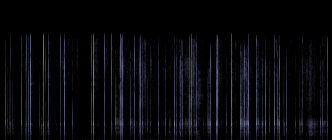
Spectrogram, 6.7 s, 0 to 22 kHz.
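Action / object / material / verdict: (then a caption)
tap / metal microphone capsules on a handheld recorder / metal / none. Long purple nails tap and scratch the silver metal mic capsules of a Tascam DR-05 handheld audio recorder. The result is a quick, uneven run of sharp, bright clicks with a metallic ring near 2.5 kHz, mixed with soft scratchy rustle. Each tap dies away almost instantly and leaves little low end.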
